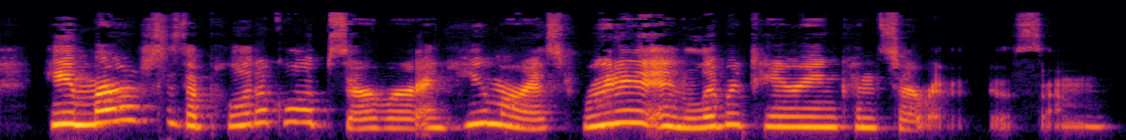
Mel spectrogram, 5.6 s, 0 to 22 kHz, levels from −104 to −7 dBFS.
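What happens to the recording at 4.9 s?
Nothing goes wrong at 4.9 s; the speech carries on intact through that moment with no dropout, click, glitch or other audible fault.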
